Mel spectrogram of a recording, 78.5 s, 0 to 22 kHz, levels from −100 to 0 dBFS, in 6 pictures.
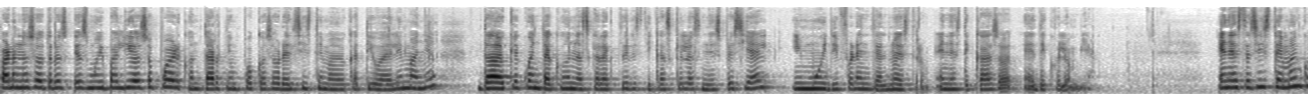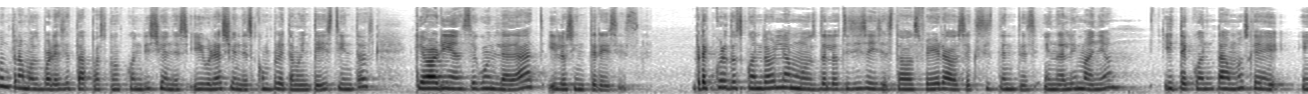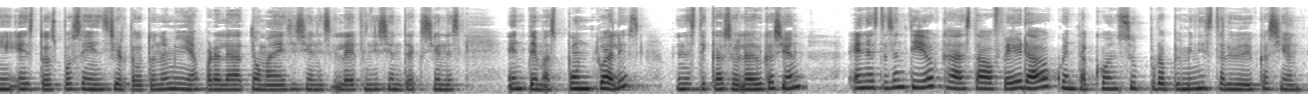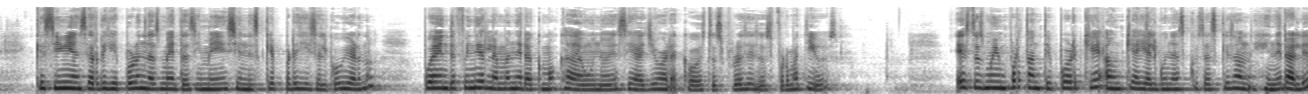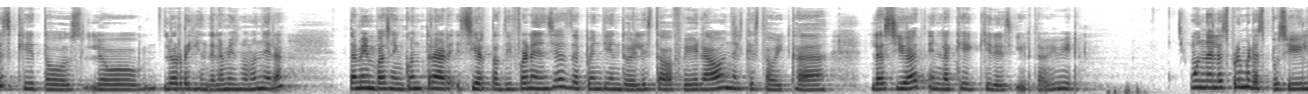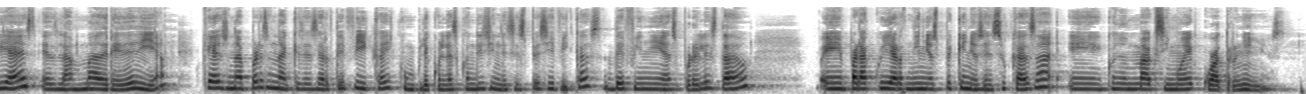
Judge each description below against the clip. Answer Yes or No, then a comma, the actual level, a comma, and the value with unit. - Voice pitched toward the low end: No, high, 230 Hz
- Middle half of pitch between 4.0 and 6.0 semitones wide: No, average, 2.8 semitones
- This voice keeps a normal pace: Yes, average, 170 wpm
